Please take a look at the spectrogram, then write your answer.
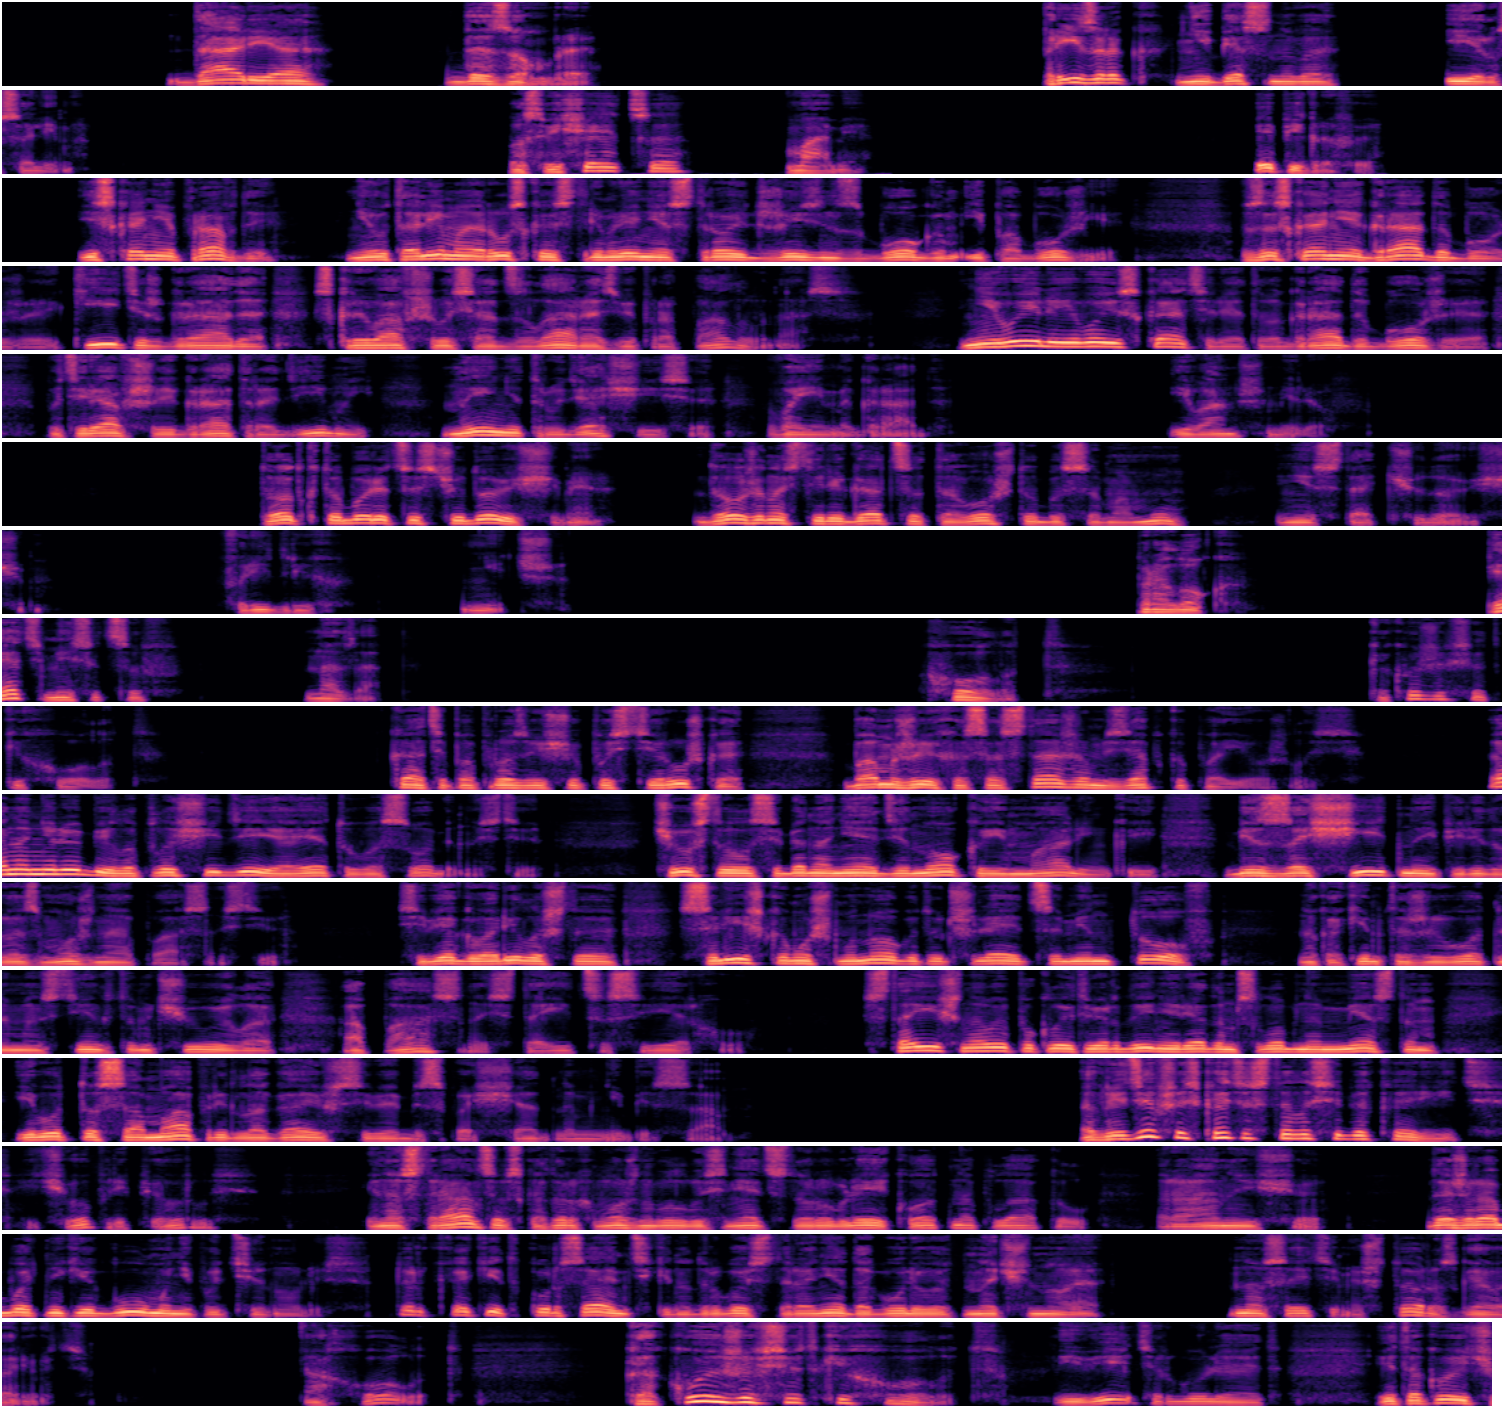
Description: Аудиокнига Призрак Небесного Иерусалима - купить, скачать и слушать онлайн | КнигоПоиск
